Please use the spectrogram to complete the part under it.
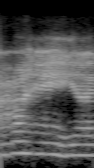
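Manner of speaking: acted small chuckle. Recalling how you just laughed off someone's remark about your acne, retelling a small laugh. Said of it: "cuma bisa ketawa-ketawa kecil kayak".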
